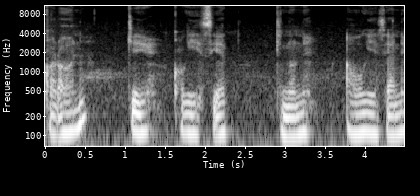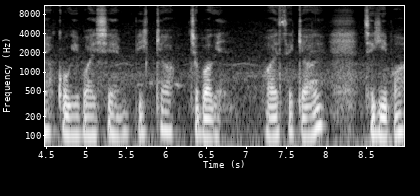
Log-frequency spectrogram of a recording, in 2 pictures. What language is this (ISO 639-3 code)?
kln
